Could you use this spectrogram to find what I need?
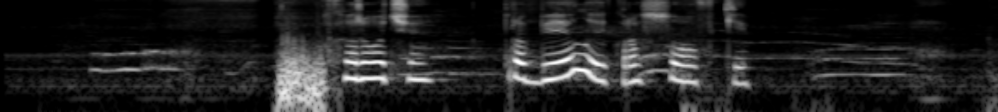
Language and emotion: Russian, sad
